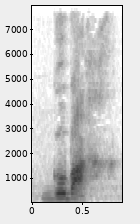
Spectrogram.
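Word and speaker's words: גבה: Mire aquí la palabra altivez viene de una expresión hebrea, se pronuncia gobaj.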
